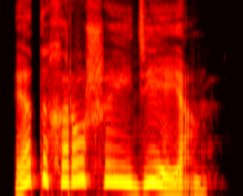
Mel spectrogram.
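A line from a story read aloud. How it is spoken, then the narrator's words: Slow speech. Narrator (Russian): медленно произносит Азамат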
